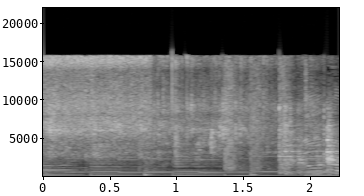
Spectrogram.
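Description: Diced pork sizzling as it fries in oil in a nonstick wok while a spatula stirs it. Loud background music with a steady beat plays over it.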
